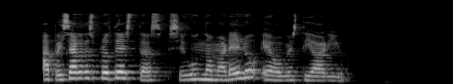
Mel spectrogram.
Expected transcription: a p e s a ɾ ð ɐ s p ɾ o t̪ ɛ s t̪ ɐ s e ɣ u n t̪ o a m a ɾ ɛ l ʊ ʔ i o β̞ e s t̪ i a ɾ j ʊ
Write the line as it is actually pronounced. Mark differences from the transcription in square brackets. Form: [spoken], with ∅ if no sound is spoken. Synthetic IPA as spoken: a p e s a ɾ ð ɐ s p ɾ o t̪ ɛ s t̪ ɐ [sː] e ɣ u n [d̪] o a m a ɾ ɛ l ʊ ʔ [ɛ] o β̞ e s t̪ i a ɾ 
